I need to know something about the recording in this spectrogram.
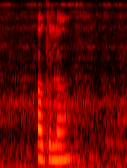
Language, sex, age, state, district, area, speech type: Hindi, female, 18-30, Madhya Pradesh, Chhindwara, urban, read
